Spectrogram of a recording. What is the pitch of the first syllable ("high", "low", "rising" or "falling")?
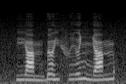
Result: low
